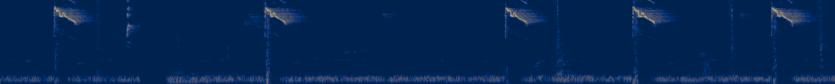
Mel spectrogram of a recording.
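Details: Female white-eye call for drawing out lazy males: sharp high notes falling in pitch, repeated irregularly about every one to two seconds, with a short extra chip early on and a constant low hum.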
